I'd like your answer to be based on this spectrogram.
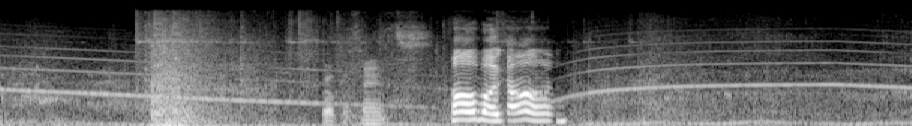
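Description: A police car siren in the video game GTA roleplay wails steadily in a falling sweep. It continues under loud, excited voices and a sharp crash partway through.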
